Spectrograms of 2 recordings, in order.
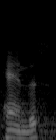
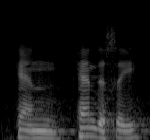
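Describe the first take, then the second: First: The name is said with two syllables. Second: The name is said with three syllables. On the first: "Some of us pronounce it Candace" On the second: "My self-pronouncing Bible has three syllables"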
